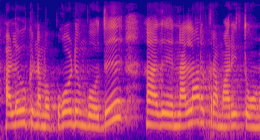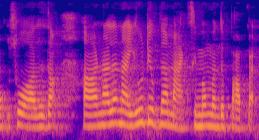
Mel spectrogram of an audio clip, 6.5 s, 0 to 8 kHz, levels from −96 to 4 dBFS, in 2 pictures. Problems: background sounds at intervals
